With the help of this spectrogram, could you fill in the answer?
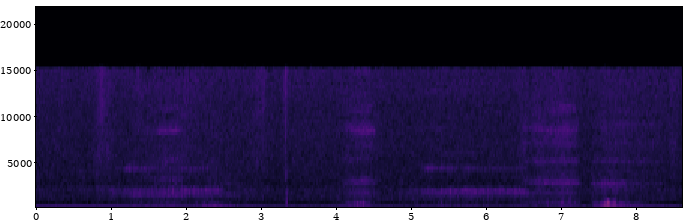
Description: My three snoring!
